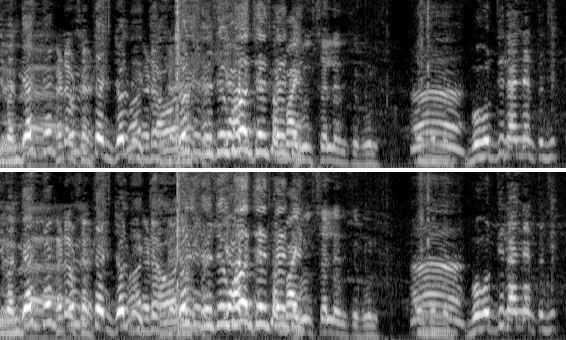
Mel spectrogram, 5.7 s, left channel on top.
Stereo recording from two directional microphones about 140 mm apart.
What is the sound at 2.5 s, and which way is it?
Speech, 35° right (ahead or behind).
